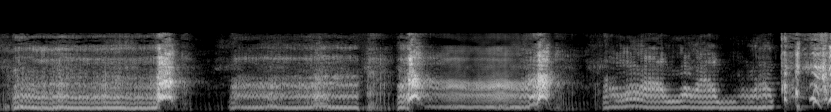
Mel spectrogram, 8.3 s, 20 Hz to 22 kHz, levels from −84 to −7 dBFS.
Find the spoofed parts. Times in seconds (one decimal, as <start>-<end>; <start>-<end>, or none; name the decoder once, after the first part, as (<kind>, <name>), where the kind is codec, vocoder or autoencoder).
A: 4.4-5.2 (vocoder, Vocos)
